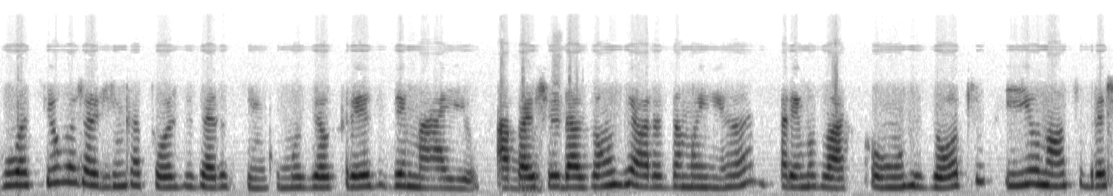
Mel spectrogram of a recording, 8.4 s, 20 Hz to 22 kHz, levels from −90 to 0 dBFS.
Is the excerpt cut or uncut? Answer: cut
